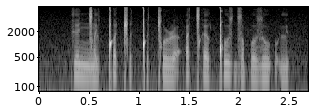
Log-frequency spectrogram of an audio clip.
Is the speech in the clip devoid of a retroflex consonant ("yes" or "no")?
no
